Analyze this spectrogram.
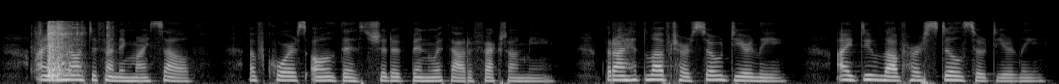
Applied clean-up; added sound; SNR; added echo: none; Tools; 0 dB; none.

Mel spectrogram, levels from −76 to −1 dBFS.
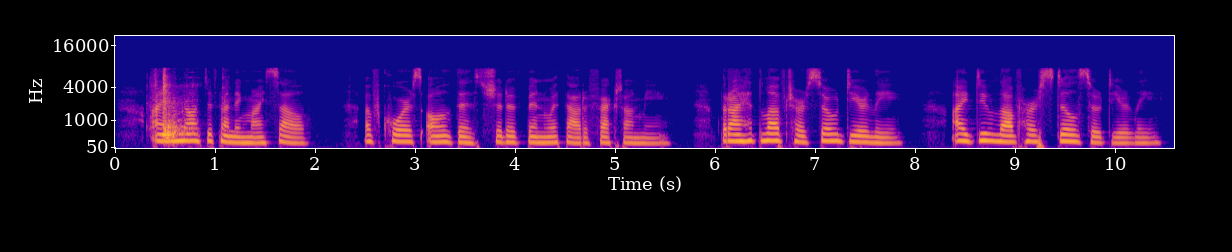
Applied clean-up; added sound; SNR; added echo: neural mask model RNNoise.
